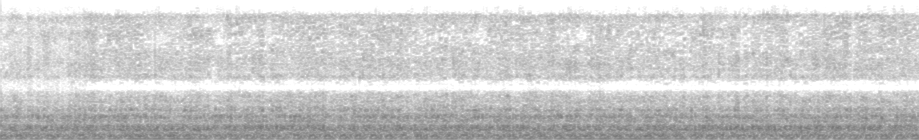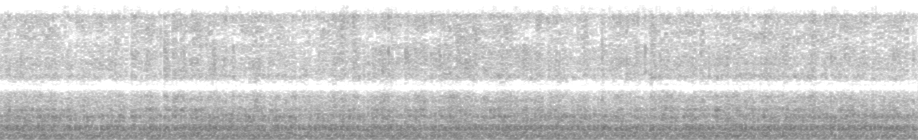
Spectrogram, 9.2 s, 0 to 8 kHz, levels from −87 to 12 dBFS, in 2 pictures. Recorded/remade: remade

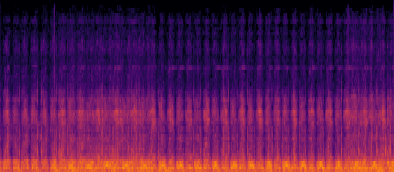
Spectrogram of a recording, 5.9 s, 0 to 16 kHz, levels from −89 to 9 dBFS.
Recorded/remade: recorded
